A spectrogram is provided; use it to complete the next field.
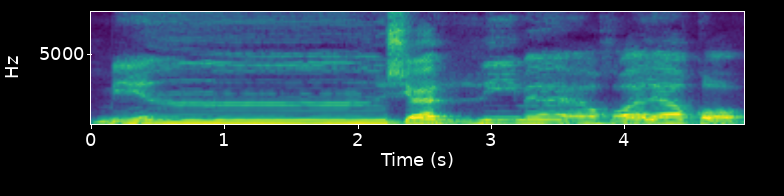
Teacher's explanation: نون ساكنة بعدها الشين إخفاء حقيقي، هنخفي النون مع الشين بغنى حركتين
